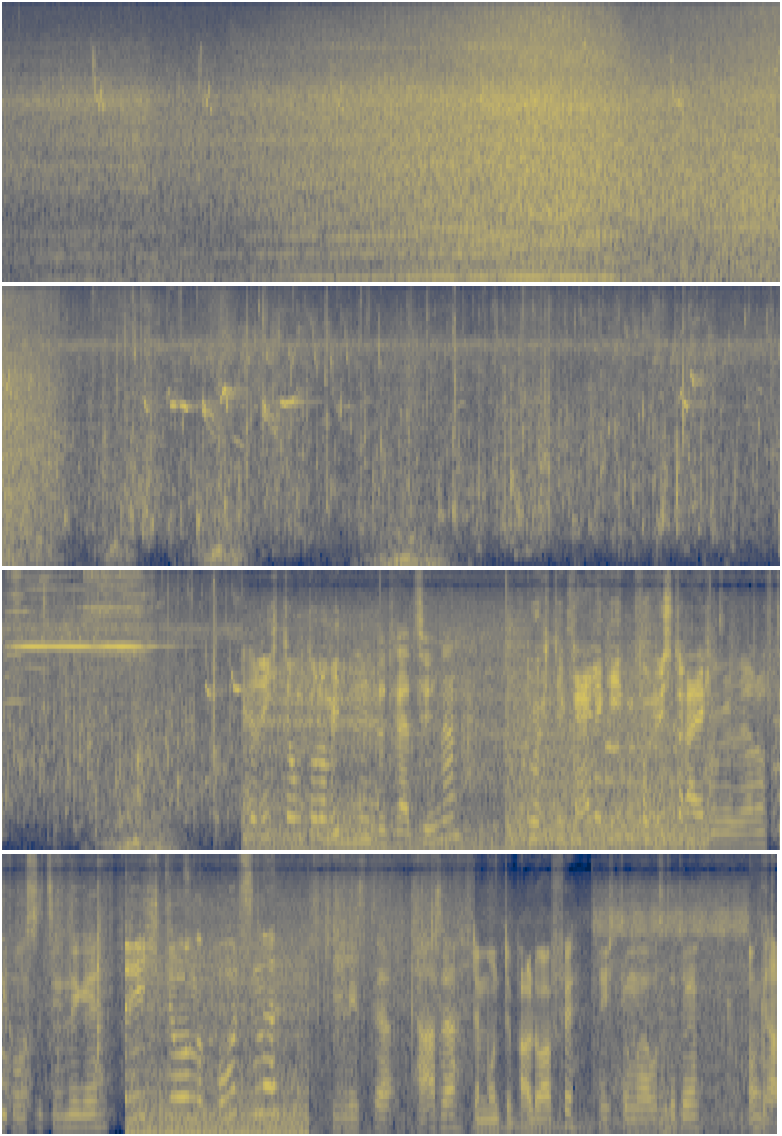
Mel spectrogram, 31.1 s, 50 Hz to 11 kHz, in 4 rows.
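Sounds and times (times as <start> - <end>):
vehicle motor humming past: 0.0 - 8.3, 18.0 - 22.6.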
